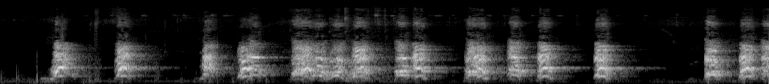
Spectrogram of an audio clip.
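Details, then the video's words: {'caption': 'German Shepherd puppy, described as angry, giving a run of short, harsh barks and yips in uneven bursts of two or three, about fourteen barks over eight seconds with brief quiet gaps between.'} "My German Shepherd puppy in angry"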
